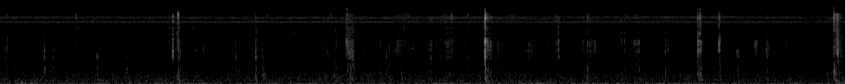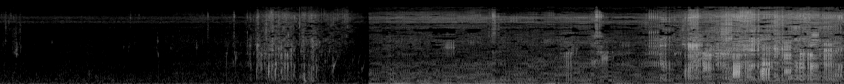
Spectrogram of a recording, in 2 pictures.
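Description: Faint clicks of handling a snakehead and its lure for the first ten seconds or so, then loud splashing in shallow floodwater from about eleven seconds in as the released snakehead thrashes off.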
